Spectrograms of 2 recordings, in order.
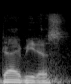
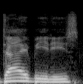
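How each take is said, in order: First: The word is said in an imitated, folksy pronunciation. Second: The word is said in an ordinary, plain way.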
